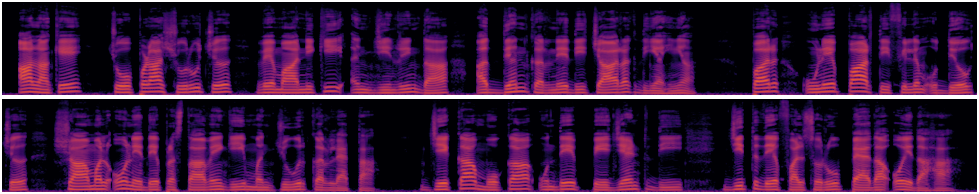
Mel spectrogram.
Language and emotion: Dogri, neutral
